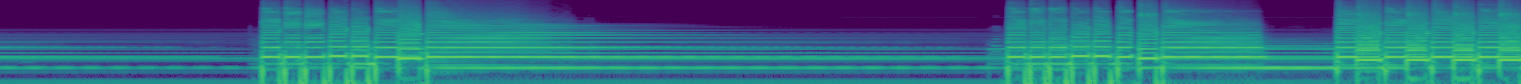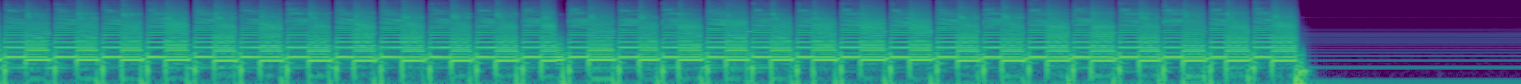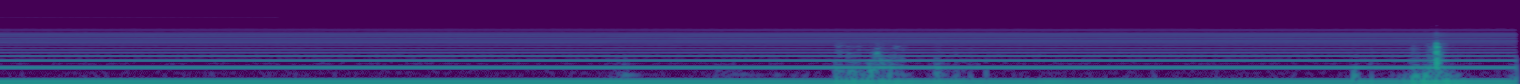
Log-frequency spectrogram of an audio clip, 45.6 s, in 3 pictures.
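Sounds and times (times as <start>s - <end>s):
lead guitar: 0.0s - 28.4s.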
